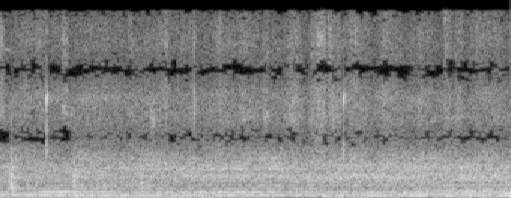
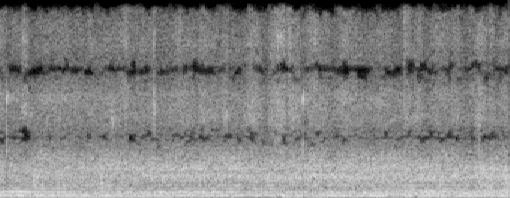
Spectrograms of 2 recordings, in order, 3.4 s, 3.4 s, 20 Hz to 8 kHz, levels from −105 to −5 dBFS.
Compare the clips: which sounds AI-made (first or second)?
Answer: second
